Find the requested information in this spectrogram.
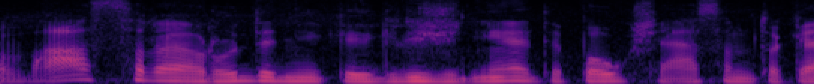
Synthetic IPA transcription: ʋɑ̰ːsɐɾɑɾʊd̪ʲɛnʲiːkɐɪɡɾʲiːʒʲɪnʲeːjot̪ʲɪpɐʊkʃʲt͡ʃʲɛæːsɐmt̪oːkʲɛ

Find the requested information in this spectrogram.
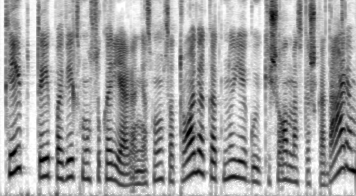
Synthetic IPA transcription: kɐɪpt̪ɐɪpɐʋʲɛɪksmuːsukɐɾʲiɛlʲɛ̰nʲɛsmʊmsɐt̪ɾoːd̪ʲeːkɐt̪nʊjɛɪɡʊɪkʲɪʃʲoːlˠmʲɛskɐʃkɑːd̪ɑːɾʲeːm

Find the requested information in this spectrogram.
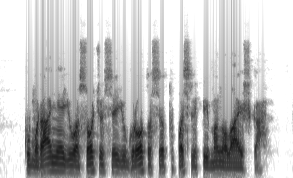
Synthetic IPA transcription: kʊmɾaːnʲɛjuɐsɔːt͡ʃʲosʲɛjuɡɾoːt̪osʲɛt̪upɐsʲlʲɛpʲimaːnɔlˠɑjʃka̰

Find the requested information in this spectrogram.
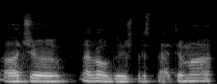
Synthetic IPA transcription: ɑːt͡ʃʲʊnɐʋʲɛlˠd̪ʊɪʃpʲɾʲɪst̪ɑːt̪ʲimɐ

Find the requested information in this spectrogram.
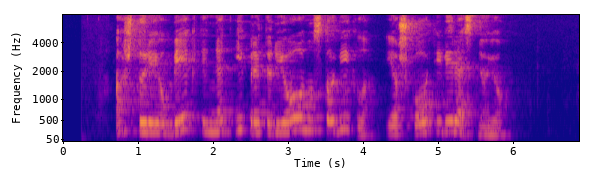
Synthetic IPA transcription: ɐʃt̪ʊɾʲeːjɛʊbʲeːkt̪ʲɪnʲɛt̪ipʲɾʲɛt̪ʲɾʲɪoːnust̪oːʋʲiːklˠɑjɛʃkoːt̪ʲiːʋʲiːɾʲæsʲnʲoːjo

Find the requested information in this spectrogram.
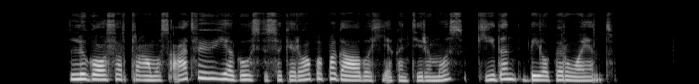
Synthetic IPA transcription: lʲɪɡoːsɐɾt̪ɾɑːmoːsɑ̰ːt̪ʲʋʲɛjʊɪjɛɡɐʊsʋʲɪsoːkʲɛɾʲoːpɐpɐɡɑˑlˠboːɐt̪ʲlʲḭɛkɐnt̪ʲːiːɾʲɪmʊsɡʲiːd̪ɐnt̪bʲɛɪɔpʲɛɾuɔjɛnt̪

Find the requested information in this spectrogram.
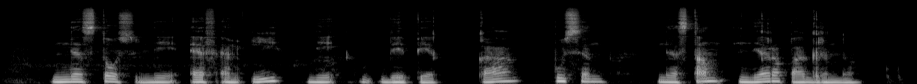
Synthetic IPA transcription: nʲɛst̪osunʲiɛfɛmi | nʲivepe | ka | pusʲɛn | nʲɛst̪a̰mnʲeɾɐpaɡɾʲind̪o

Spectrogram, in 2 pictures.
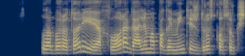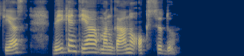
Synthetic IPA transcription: lˠɐbɔɾɐt̪ɔɾʲɪjoːjɛxlˠoːɾɑɡɑːlʲɪmɐpɐɡɐmʲɪnʲt̪ʲɪɪʒd̪ɾʊskoːsɾʊkʃʲt̪ʲiɛsʋʲɛɪkʲɛnʲt̪ʲjæːmɐnɡɑːno̰ːʔɔksʲɪd̪ʊ̰

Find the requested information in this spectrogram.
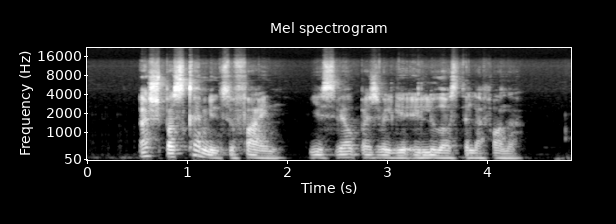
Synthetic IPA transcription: ɐʃpɐskɐmʲbʲɪnʲsʲʊfɑˑɪn | jɪsʋʲeːlˠpɑʒʲʋʲɛlʲɡʲɛʔilʲɪlˠoːst̪ʲɛlʲɛfɔnɑː

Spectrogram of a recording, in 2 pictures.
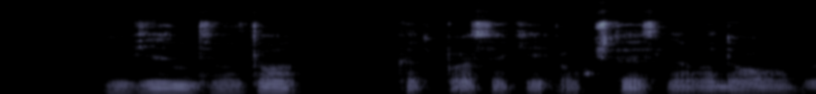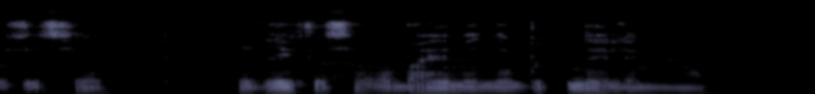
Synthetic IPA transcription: ʋʲiɛnd̪ʲeːlˠt̪oː | kɐt̪pɑsʲɐkʲɛɪʔɐʊkʃʲt̪ʲɛsʲnʲɛ̰ʋɐd̪oːʋopɔzʲɪt̪sʲɪjɛ | ɪt̪ʲɛɪkt̪ʲɪsɑːʋoːba̰ɪnʲɛnʲɛbuːt̪ʲɪnɐɪlʲɛmʲnʲɛʊ

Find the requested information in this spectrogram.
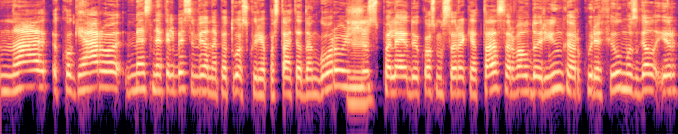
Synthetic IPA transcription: nɐkoːɡʲæːɾoːmʲɛsnʲɛkɐlʲbʲeːsʲɪmʋʲiɛnɐːpʲiɛt̪uɔskʊɾʲiɛpɐst̪ɑːt̪ʲeːd̪ɐŋɡoːɾɐʊd͡ʒʲʊspɐlʲɛɪd̪oːɪkoːsmosɐɾɐkʲɛt̪ɐsɐrʋɐlˠd̪oːɾʲɪŋkɐɐrkuːɾʲɛfʲɪlˠmʊsɡɐlˠɪr

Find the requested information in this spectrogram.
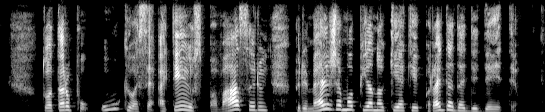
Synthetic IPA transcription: t̪uɔt̪ɐɾpʊuːkʲuɔsʲɛʔɐt̪ʲeːjʊspɐʋɑːsɐɾʲʊɪpʲɾʲɪmʲɛlʲʒʲɛmoːpʲiɛnoːkʲiɛkʲɛɪpɾɑd̪ʲɛd̪ɐd̪ʲɪd̪ʲeːt̪ʲɪ

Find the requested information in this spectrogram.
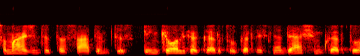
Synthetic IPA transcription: sʊmɑːʒʲɪnʲt̪ʲɪt̪ɐsɑːpʲɪmʲt̪ʲɪspʲɛŋʲkʲoːlʲɪkɐkɐrt̪ukɐrt̪ɐɪsnʲɛd̪ʲæːʃʲɪmkɐrt̪uː

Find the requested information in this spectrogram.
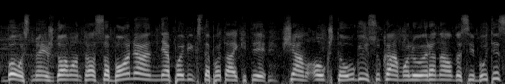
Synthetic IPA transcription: bɐʊsʲmʲɛɪʒd̪oːmɐnt̪oːsɐboːnʲoːnʲɛpɐʋʲiːkst̪ɐpɐt̪ɑˑɪkʲiːt̪ʲɪʃʲɛmɐʊkʃt̪ɐʊɡʲɐɪsʊkɑːmoːlʲʊɾʲɛnɑlˠd̪osiːbʊt̪ʲɪs

